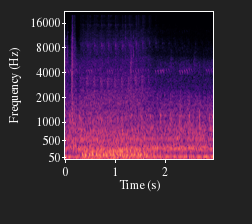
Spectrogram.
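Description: Freight cars in the Derail Valley train simulator roll slowly after the handbrake is released, a steady low rumble of wheels and running gear with faint squeaks, heard alone.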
